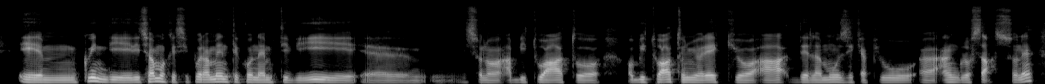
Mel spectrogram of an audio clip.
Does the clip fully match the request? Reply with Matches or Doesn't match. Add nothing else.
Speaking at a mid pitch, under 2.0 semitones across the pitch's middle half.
Doesn't match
